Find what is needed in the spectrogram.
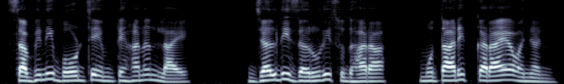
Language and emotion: Sindhi, neutral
